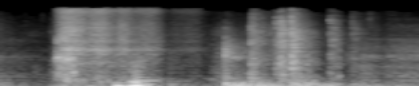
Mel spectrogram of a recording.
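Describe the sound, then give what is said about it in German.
A door is pushed shut in two movements: a brief swishing thump, then a longer rattling close with a low thud and latch-like clicks, no voices. “Die Türen dazu.”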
